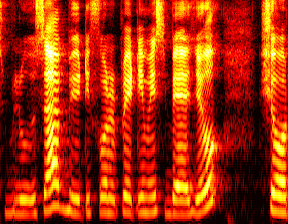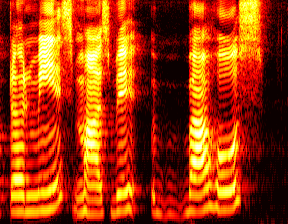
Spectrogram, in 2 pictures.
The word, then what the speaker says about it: bello: Guys, double L is pronounced as J. In Spanish, it is pronounced as bello.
